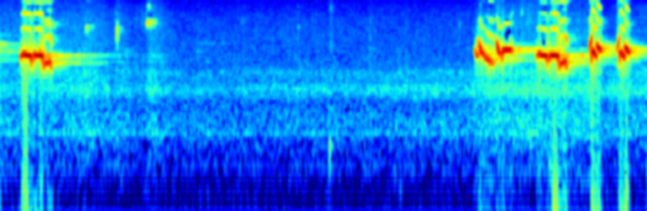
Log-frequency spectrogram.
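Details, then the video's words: American robin singing: a short burst of whistled, slurred notes near the start, a long silence, then a run of rising and falling caroling phrases toward the end. "American Robin Song.(Turdus migratorius)."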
